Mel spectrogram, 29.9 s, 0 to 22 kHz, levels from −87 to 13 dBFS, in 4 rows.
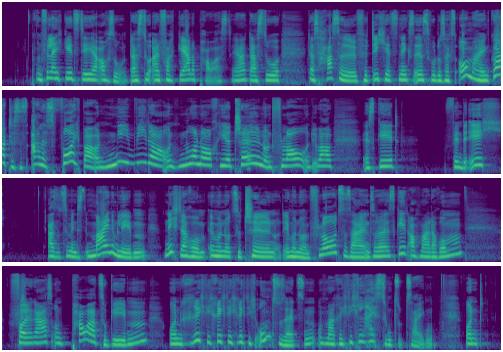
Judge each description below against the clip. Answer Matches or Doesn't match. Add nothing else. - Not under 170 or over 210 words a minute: Matches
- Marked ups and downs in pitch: Matches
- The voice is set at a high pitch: Matches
